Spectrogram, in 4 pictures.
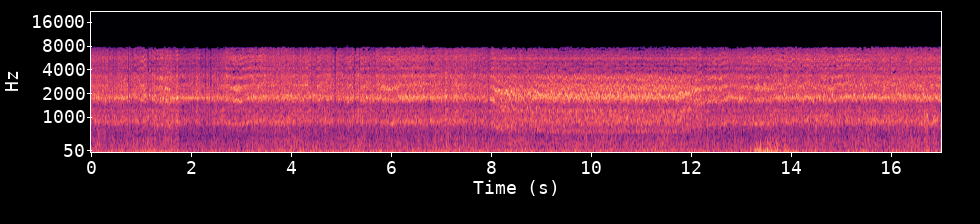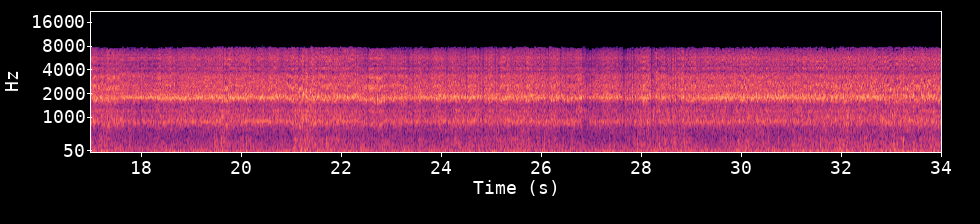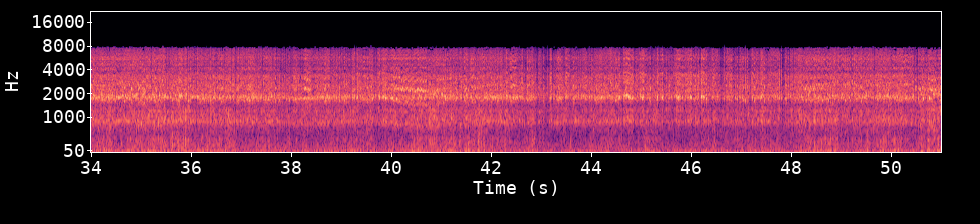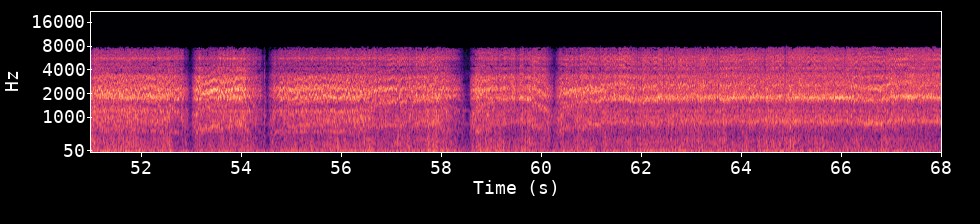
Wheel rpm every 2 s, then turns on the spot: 230, 230, 230, 230, 200, 190, 210, 230, 230, 230, 230, 230, 230, 230, 230, 230, 230, 240, 230, 230, 230, 240, 230, 240, 230, 210, 140, 140, 190, 140, 180, 230, 230, 230.
none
